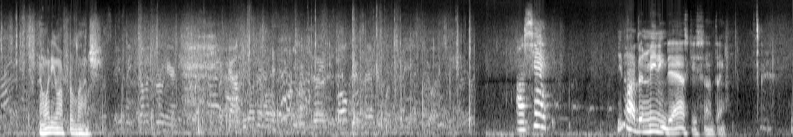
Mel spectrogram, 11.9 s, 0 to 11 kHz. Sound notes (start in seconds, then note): 2.6 sighs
